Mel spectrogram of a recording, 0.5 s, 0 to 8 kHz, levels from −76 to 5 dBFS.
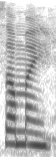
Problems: continuous background conversations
